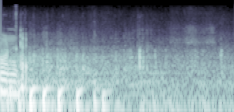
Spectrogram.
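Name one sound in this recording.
A motorcycle engine chugs at a low idle.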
